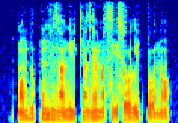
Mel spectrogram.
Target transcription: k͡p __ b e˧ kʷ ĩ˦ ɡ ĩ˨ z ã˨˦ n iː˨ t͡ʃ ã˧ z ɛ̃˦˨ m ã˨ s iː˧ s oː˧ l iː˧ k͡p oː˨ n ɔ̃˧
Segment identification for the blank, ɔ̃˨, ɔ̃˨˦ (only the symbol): ɔ̃˨˦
